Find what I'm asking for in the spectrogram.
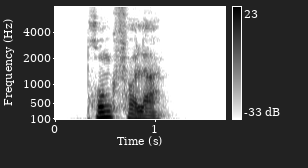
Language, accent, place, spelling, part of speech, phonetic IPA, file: German, Germany, Berlin, prunkvoller, adjective, [ˈpʁʊŋkfɔlɐ], De-prunkvoller.ogg
- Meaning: 1. comparative degree of prunkvoll 2. inflection of prunkvoll: strong/mixed nominative masculine singular 3. inflection of prunkvoll: strong genitive/dative feminine singular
